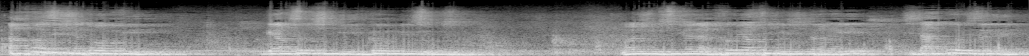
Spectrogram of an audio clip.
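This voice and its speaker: A man's voice: sits high, recorded from a distance. Young man preaching in an echoey hall. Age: young adult. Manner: asks the crowd questions and calls for amens; rises to shouts at times. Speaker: youth preacher. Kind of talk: sermon to a youth seminar.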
